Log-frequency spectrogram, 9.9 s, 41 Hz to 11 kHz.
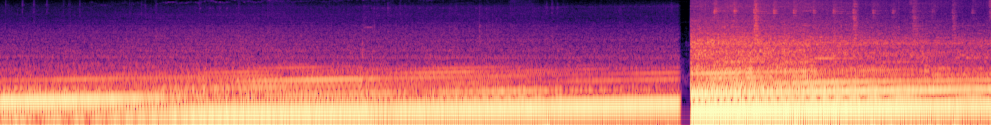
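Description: Saab 9-3 Viggen's turbocharged 2.3-litre four-cylinder heard from inside the cabin, accelerating under boost with a steadily rising engine note over a low drone. The sound cuts off for an instant about seven seconds in and resumes, rising again.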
